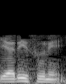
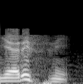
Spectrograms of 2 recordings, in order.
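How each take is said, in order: First: The verb is said with a u vowel before -ni. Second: The verb is said with no vowel before -ni. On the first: The verb describes the heir as an attribute. "maka di dhamma yarithuni" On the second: The verb is the result of the request. "dibaca dalam qira'ah yang lain dengan jazm yarithni"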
